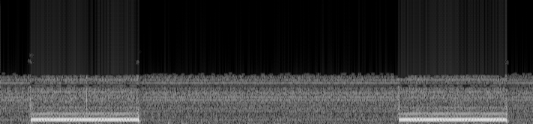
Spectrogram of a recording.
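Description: A telephone ringback tone over a phone line: two buzzy, steady rings about two seconds each, separated by a four-second gap of faint line hiss and hum. No one speaks.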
